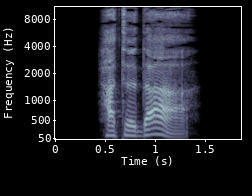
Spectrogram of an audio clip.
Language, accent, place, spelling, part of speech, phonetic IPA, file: German, Germany, Berlin, hatte da, verb, [ˌhatə ˈdaː], De-hatte da.ogg
- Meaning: first/third-person singular preterite of dahaben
